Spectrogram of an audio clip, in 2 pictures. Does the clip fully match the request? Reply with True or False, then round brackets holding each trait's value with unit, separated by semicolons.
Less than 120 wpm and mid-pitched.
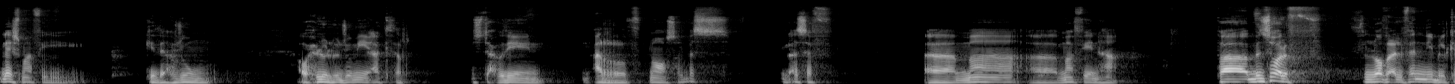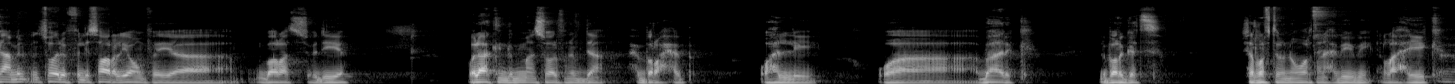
False (95 wpm; 95 Hz)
